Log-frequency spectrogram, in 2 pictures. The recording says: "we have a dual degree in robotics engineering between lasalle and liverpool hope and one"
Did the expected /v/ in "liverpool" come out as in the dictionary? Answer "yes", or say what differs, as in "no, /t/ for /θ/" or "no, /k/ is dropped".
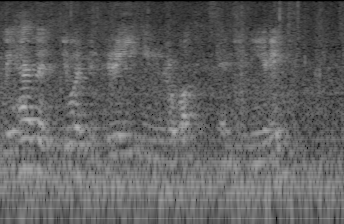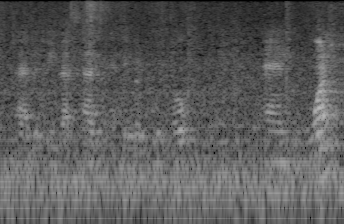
no, /w/ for /v/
